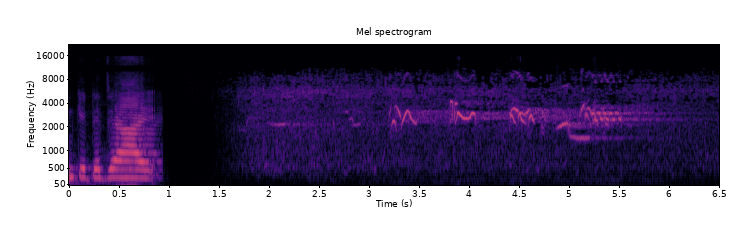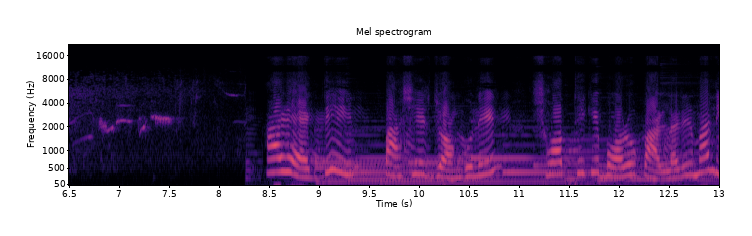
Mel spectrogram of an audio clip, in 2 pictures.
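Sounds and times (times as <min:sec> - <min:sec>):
steady outdoor hiss: 0:01.2 - 0:08.2
chirping whistled bird calls: 0:01.6 - 0:08.3
bright children's cartoon music: 0:08.3 - 0:13.0.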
